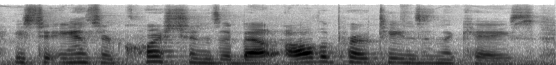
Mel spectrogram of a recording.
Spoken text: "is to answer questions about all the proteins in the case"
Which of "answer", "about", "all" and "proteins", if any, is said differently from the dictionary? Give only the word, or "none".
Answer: none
